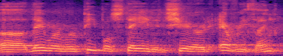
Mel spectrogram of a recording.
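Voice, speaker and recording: Heard over noticeable background noise, a man with a New York accent talks at a moderate pace. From New York, the Bronx. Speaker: recovery circuit speaker. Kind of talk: recovery meeting speaker share. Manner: humorous storytelling.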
